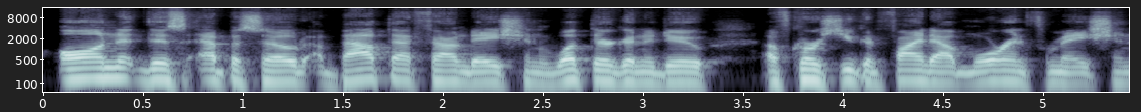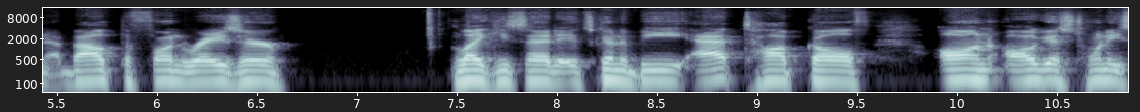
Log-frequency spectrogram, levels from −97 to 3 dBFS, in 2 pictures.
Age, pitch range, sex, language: 30-49, 115-135 Hz, male, English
